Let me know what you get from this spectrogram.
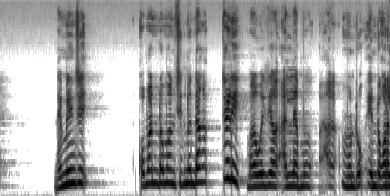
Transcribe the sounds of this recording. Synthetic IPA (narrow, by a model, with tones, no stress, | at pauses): ne˨mi˦nd͡ʒi˦ | ko˨˦ma˦ndo˦ma˦nʃi˦kni˦da˦ŋa˦t͡ʃi˦ɾi˦ma˨we˦d͡ʒe˦a˨lːe˦mu˦˨mu˨ndu˦i˦ndu˨kɾ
